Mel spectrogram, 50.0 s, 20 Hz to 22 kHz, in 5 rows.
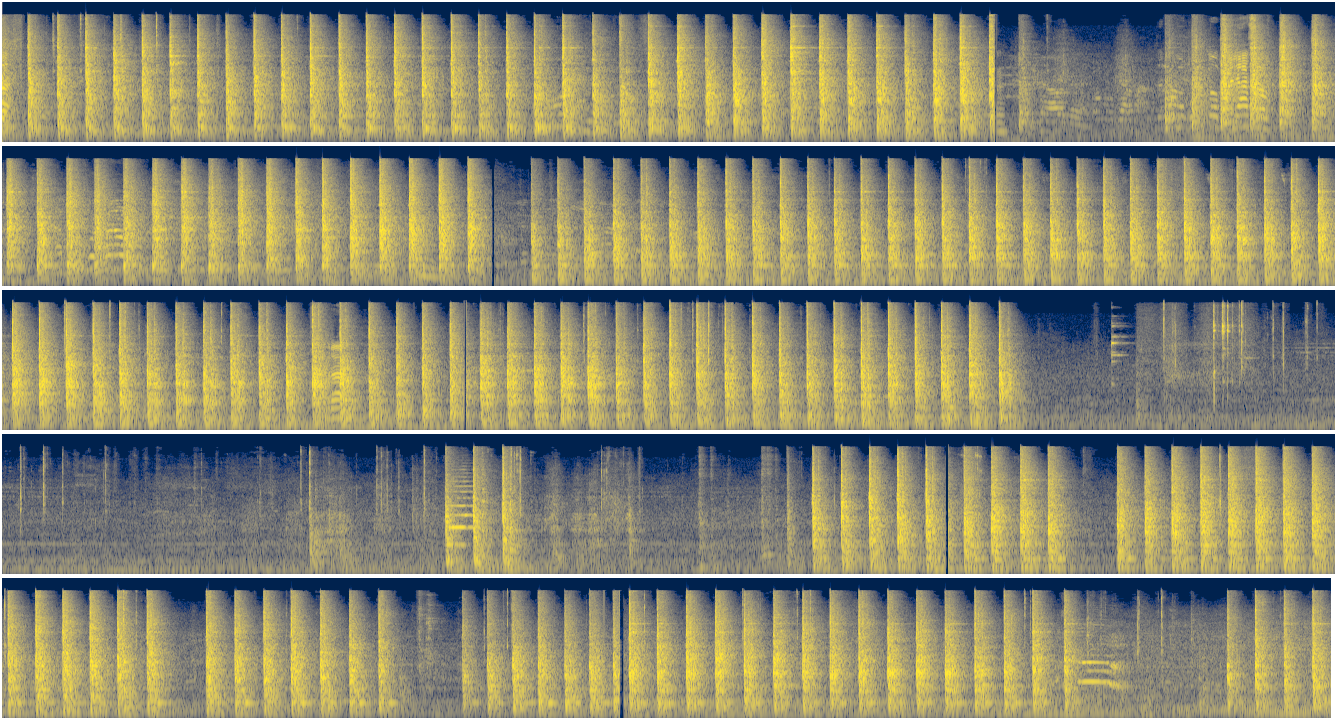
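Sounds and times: rapid even hammering: 0.0s - 7.5s, 8.7s - 27.8s, 35.8s - 48.4s, 49.1s - 49.9s.

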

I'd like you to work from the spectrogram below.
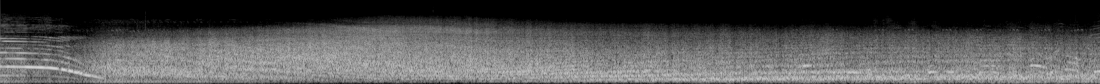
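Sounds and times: jets passing over: 0.0s - 11.0s.

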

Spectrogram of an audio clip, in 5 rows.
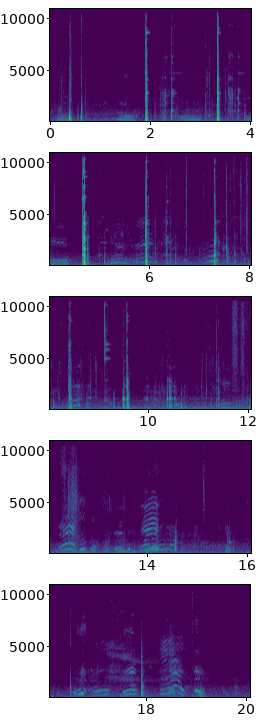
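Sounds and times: hard object striking: 4.6s - 5.1s.

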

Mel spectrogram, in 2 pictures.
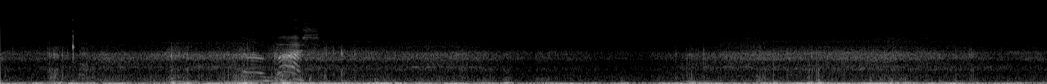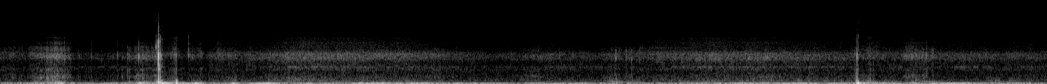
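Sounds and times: wind buffeting microphone: 0.0s - 20.9s.

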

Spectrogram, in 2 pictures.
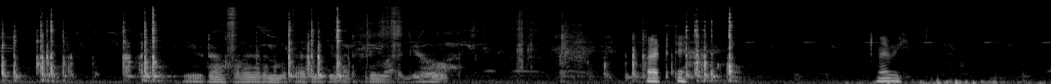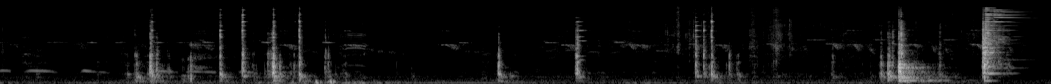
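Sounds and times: spanner clicking on metal bolts: 0.0s - 4.0s, 6.0s - 7.4s.

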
